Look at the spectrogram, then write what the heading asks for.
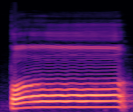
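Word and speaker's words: ط: To 2 harokat. Sin mim. Ya. Nah, perhatikan. Mim. Jadi huruf to-nya ini to dibaca 2 harokat saja. Ada yang tahu alasannya kenapa? Baik, perhatikan, benar ya. Jadi huruf to itu tulisannya seperti ini.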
